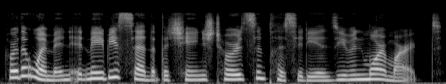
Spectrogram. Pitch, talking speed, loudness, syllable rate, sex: 230 Hz, 215 wpm, -18 LUFS, 5.5 syllables/s, female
